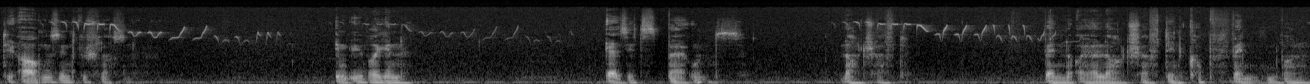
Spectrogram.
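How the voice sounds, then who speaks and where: An actor playing a deferential, sly old butler ghost in a German radio play, servile, formal and drily insinuating. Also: male voice, extremely low pitch, fairly even intonation, slow pace, long pauses, noisy background. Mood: dry, deferential.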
